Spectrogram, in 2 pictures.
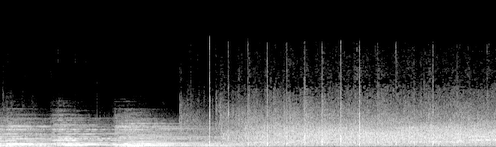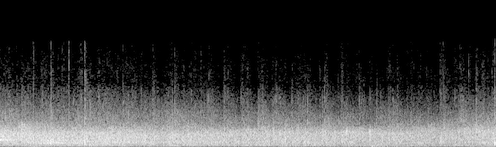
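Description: Programme music ends about three and a half seconds in, and the audience then applauds, with a few sharp claps standing out close by.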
